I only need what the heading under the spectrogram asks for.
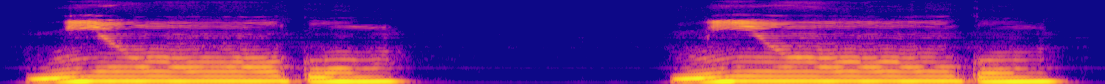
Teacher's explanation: نون کی آواز کو ہم نے چھپا کر پڑھنا ہے ناک کے اندر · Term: اخفا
